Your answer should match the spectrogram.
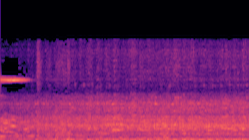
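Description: An engine running steadily, a low rapid rumble, with a faint steady hum over it.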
